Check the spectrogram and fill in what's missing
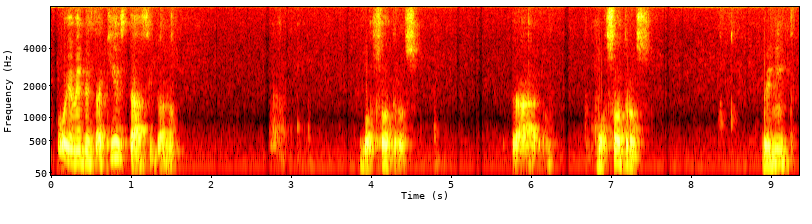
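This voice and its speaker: A man's voice: mid-range voice, big pitch swings, slow pace, pauses often, warm tone. A man teaching a grammar lesson, who asks and answers his own questions and reads poems aloud. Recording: dull lo-fi sound.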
